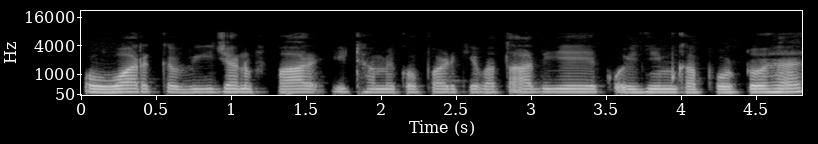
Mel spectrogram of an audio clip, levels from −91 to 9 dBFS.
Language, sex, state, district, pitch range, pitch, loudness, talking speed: Hindi, male, Uttar Pradesh, Gorakhpur, 145-150 Hz, 145 Hz, -19 LUFS, 200 wpm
